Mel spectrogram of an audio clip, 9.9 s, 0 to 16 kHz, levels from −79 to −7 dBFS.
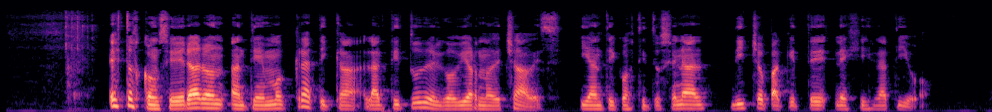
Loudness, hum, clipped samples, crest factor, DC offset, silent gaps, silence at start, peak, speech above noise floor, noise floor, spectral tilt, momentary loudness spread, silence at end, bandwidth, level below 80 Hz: -24 LUFS; none; under 0.1%; 20 dB; under 0.1%; none; 0.65 s; -4 dBFS; 42 dB; -66 dBFS; -5 dB/octave; 13 LU; 0.7 s; 11.5 kHz; -60 dBFS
